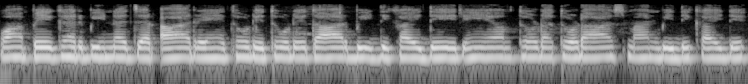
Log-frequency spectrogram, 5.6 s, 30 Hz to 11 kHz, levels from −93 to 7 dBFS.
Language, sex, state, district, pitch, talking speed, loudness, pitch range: Rajasthani, female, Rajasthan, Churu, 195 Hz, 245 wpm, -14 LUFS, 190-195 Hz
